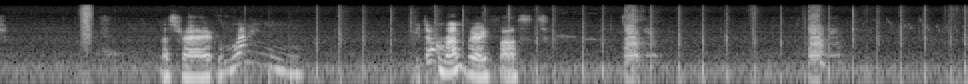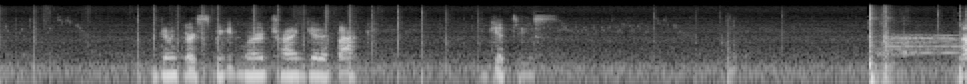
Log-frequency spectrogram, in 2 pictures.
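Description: A goose's feet patter quickly as it waddles.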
